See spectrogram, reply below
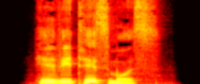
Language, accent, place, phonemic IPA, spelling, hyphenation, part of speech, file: German, Germany, Berlin, /hɛlveˈtɪsmʊs/, Helvetismus, Hel‧ve‧tis‧mus, noun, De-Helvetismus.ogg
- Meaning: Helvetism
